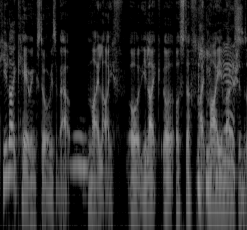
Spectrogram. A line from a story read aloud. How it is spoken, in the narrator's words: asks really kind of timidly, like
